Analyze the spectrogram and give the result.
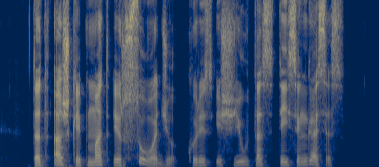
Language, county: Lithuanian, Klaipėda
